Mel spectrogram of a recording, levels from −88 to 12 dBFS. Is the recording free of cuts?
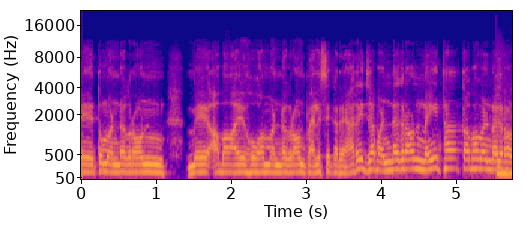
yes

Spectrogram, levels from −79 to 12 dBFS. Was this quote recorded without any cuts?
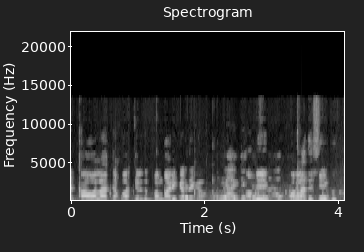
no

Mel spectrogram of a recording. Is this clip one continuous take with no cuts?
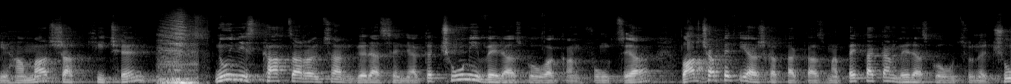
no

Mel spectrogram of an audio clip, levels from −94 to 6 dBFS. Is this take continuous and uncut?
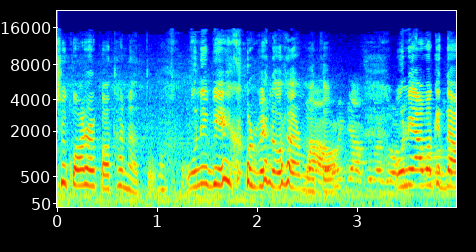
yes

